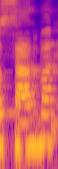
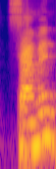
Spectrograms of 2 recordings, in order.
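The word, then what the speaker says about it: salmon: जैसे आप देख सकते हैं यहां पे सीप शीप मतलब भेड़ आपने देखा डियर स्वाइन इसको सालमन एल नहीं पढ़ते हैं। ये साइलेंट है। साम सामन पढ़ते हैं इसको।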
